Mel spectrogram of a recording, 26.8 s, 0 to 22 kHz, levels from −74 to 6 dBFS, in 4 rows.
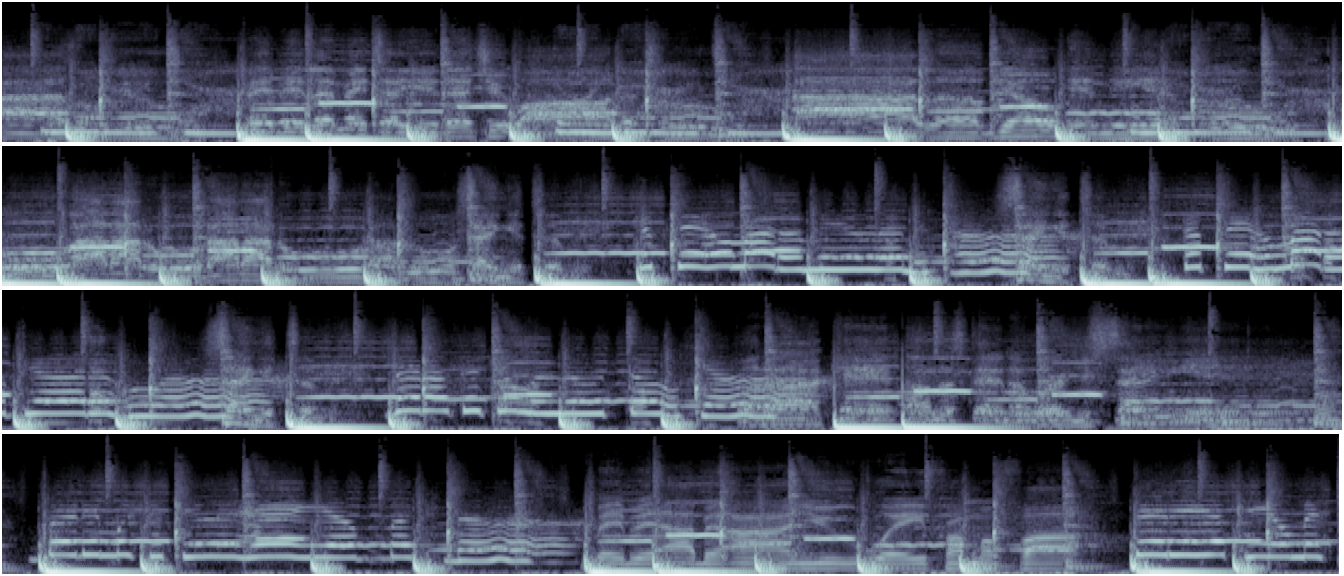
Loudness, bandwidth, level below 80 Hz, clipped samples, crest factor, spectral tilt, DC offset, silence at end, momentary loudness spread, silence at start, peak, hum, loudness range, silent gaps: -17 LUFS; 11 kHz; -18 dBFS; under 0.1%; 14 dB; -6.5 dB/octave; under 0.1%; 0 s; 10 LU; 0 s; 0 dBFS; none; 2 LU; none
